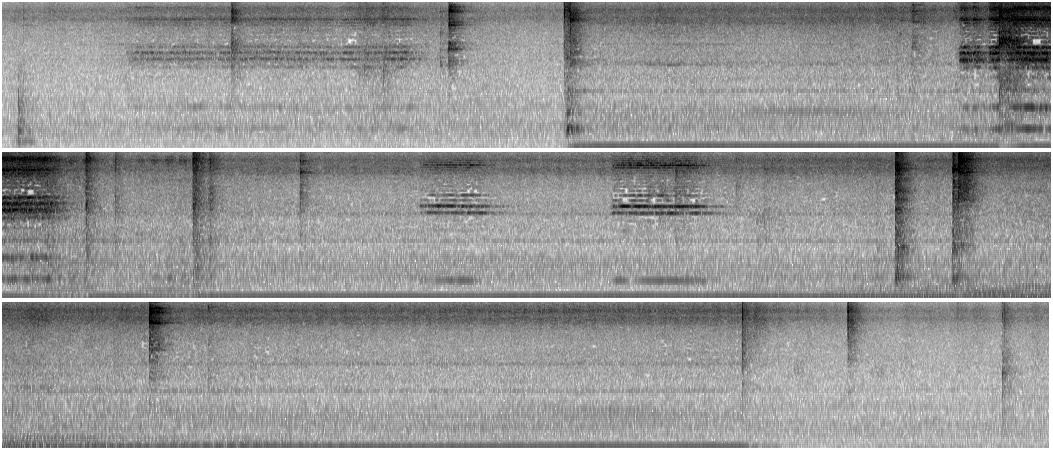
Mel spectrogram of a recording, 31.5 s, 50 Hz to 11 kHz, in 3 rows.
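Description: Electric hydraulic press pump hums steadily for about twenty seconds, pressing the head bearing off a Makita 9500 angle grinder's spindle, then cuts off. Sharp metal clicks and a brief hiss come over the hum.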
